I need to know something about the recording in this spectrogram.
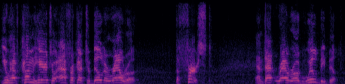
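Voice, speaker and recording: Radio drama: determined young engineer, forceful ringing high voice, commanding, swinging delivery. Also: male voice, expressive, unhurried, heavily acted. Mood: rousing, defiant. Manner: commanding, emphatic. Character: fiery, determined young British railroad engineer in Africa. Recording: slightly noisy radio drama recording.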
